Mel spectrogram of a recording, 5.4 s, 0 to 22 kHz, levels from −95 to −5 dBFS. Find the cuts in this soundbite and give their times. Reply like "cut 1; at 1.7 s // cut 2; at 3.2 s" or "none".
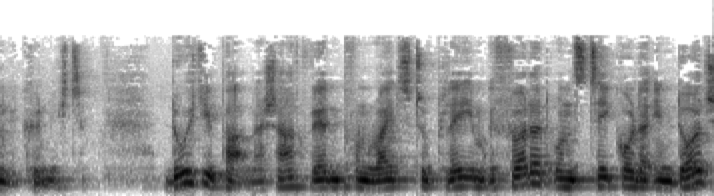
cut 1; at 2.6 s // cut 2; at 3.7 s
